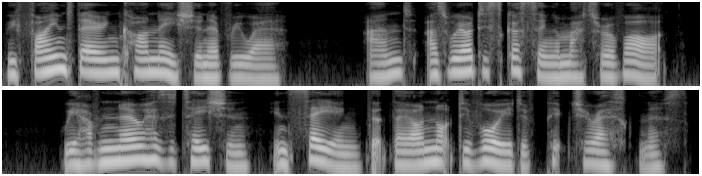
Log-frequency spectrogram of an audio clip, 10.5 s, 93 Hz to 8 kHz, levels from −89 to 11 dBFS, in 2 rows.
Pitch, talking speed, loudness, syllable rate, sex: 170 Hz, 155 wpm, -20 LUFS, 5.3 syllables/s, female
